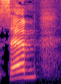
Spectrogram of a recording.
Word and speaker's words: Sejm: It was called the Sejm, S-E-J-M. J is in Polish, there's a lot of J's, silent J's in Polish words.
